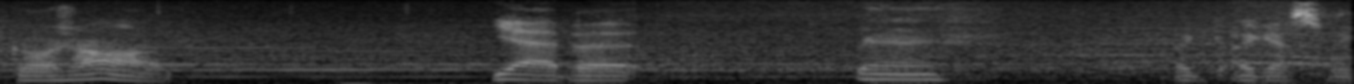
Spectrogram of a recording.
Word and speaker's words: Grosjean: Like the Americans over there, they call him Roman Grosjean. Grosjean. Grosjean. It's French, it's Grosjean.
